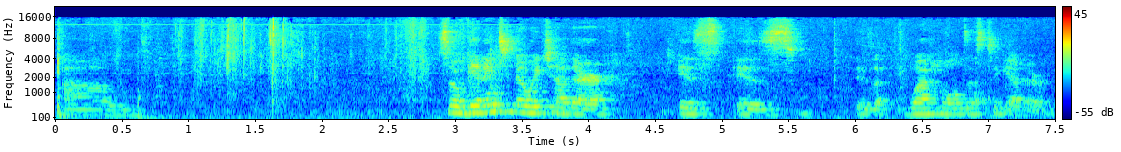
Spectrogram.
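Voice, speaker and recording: This woman speaks slowly on the low side, leaving long pauses. She's presenting informally to her club's members as president, in an indoor meeting room where they're gathered. The sound is roomy and noisy, recorded from a distant mic.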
